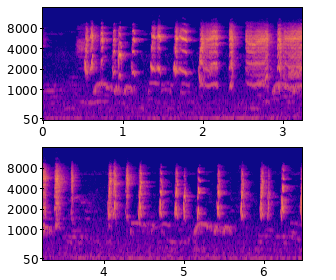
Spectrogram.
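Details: Long-tailed shrike singing energetically for caged-bird training: dense runs of sharp, harsh chattering notes, then a quick evenly spaced series of clipped notes, over a faint low hum.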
